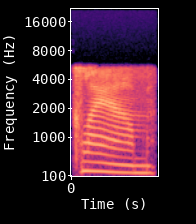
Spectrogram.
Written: clam

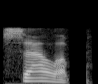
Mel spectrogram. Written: salep

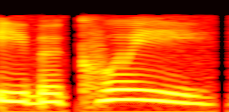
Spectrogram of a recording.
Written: Ibicui

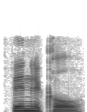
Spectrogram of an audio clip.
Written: finical

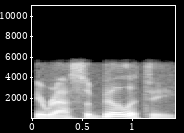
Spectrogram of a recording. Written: irascibility

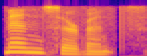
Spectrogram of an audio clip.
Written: menservants

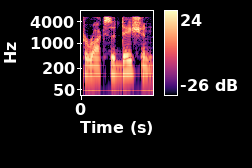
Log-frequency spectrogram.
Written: peroxidation

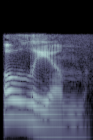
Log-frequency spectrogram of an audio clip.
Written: oleum

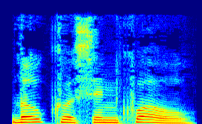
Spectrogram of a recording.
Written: locus in quo

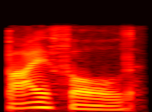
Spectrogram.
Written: bifold

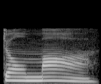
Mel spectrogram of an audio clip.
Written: dolma

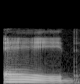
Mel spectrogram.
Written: aide

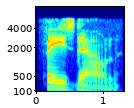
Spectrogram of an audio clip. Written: phasedown

